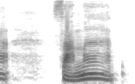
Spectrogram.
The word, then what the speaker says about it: สามารถ: พยัญชนะ ท้าย นะ อย่าง เช่น คำ ว่า เพชร นะ ครับ ร เรือ ก็ ไม่ ออก เสียง เกษตร ร เรือ ก็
